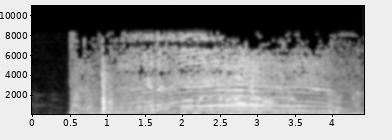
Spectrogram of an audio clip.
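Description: A two-year-old child crying in a tent camp, a long, sustained, wavering wail that starts abruptly after a moment of silence. A sharp click comes near the start, and soft low thumps sit beneath the cry.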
